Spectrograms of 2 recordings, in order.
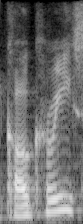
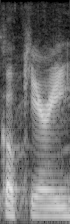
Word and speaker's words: Kokiri: Barrel doesn't really need to do Child anymore, unless they find the Kokiri sword.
